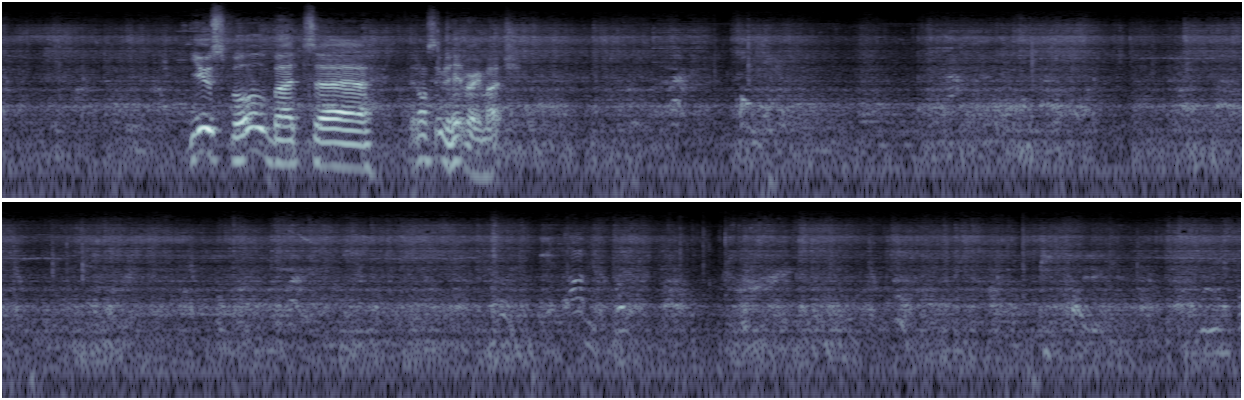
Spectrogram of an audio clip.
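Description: Game blasts and zaps go off.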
